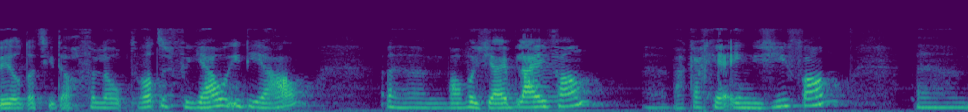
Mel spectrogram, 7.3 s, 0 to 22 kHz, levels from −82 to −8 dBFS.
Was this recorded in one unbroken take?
yes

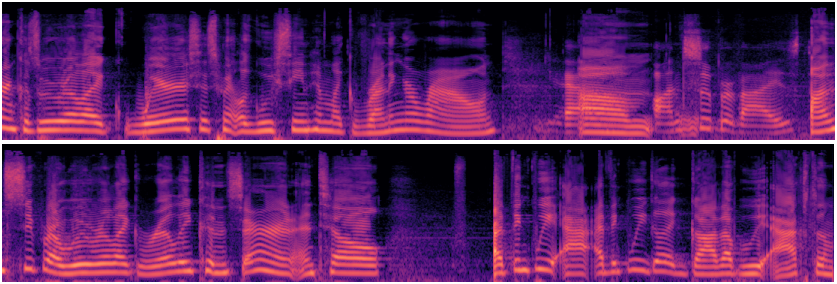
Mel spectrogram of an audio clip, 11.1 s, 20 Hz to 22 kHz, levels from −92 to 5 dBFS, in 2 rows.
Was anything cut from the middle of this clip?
no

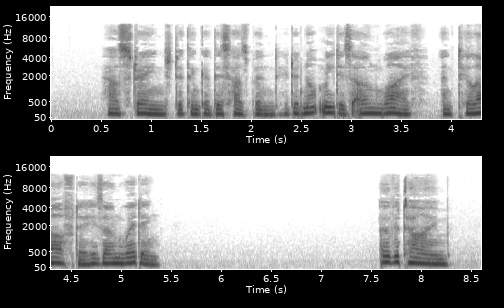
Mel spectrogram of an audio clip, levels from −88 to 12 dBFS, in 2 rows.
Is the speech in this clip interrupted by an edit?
no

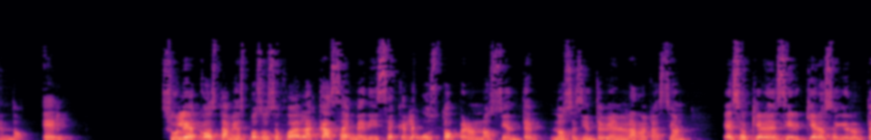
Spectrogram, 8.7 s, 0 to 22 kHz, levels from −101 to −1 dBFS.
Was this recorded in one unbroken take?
yes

